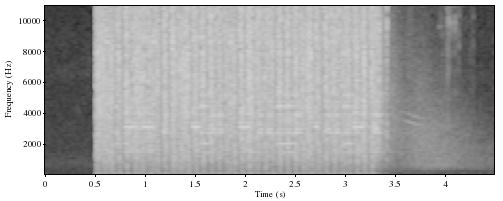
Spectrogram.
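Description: Assault rifle in Escape From Tarkov fired on full auto: one loud, unbroken burst of rapid shots, close and dominant, lasting about three seconds before cutting off into a fading echo.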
